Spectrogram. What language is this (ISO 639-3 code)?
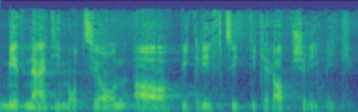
gsw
